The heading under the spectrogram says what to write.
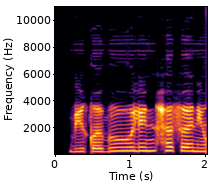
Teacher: قوف کو پروپر منہ کو پور کر کے پڑھیں گے، موٹا پڑھیں گے، حروف مستعلیہ میں سے، ٹھیک ہے۔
